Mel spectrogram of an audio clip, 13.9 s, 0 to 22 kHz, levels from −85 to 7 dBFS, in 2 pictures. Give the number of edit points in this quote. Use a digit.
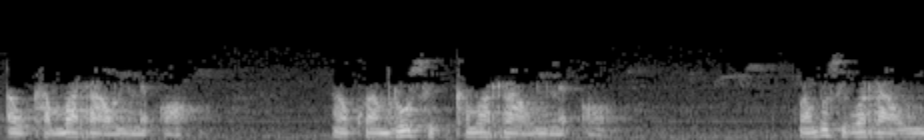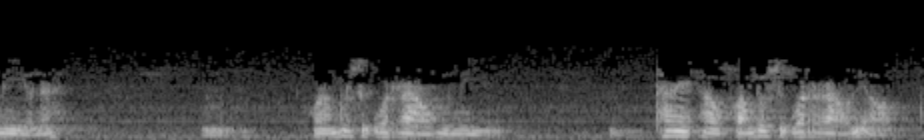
1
